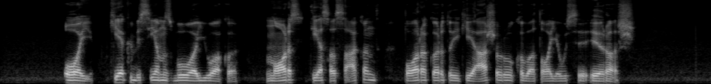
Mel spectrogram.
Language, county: Lithuanian, Vilnius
